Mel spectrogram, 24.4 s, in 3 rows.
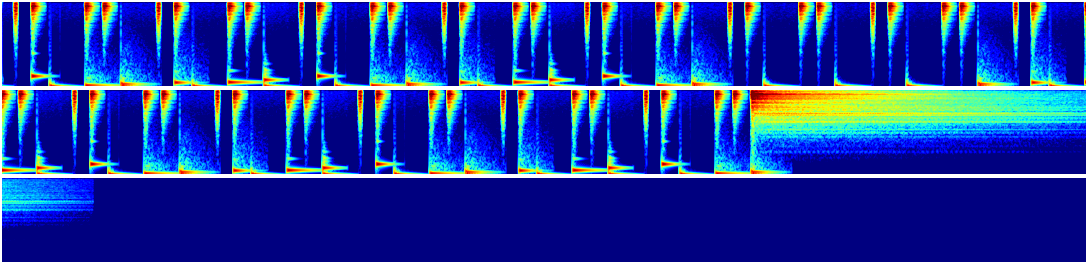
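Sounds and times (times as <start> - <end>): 
mini drums: 0.0 - 15.9.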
